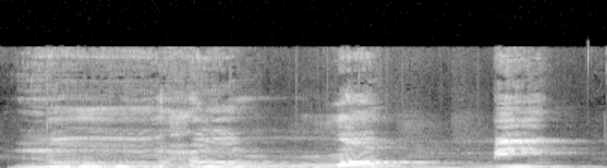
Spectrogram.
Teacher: نون کو واو مدہ سے ملائیں گے اور نون کو ایک الف کے مقدار کھینچیں گے۔ ہا کو را سے ملا دیں گے۔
